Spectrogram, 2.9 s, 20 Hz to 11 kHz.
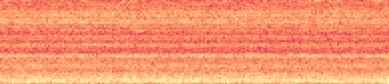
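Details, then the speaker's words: Prestige induction cooktop, dead with no lights before repair, now at max power setting, reaching maximum in 3 seconds and heating water quickly: steady fan rush with a constant high whine and no rattle; normal operation at full power. "देखिए इसका power बढ़ गया। 3 second जो दिया 3 second में इसमें maximum से maximum इसमें पावर आ जाता है।"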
